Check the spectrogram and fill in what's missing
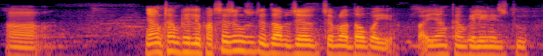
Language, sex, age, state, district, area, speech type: Bodo, male, 18-30, Assam, Udalguri, urban, spontaneous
